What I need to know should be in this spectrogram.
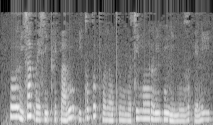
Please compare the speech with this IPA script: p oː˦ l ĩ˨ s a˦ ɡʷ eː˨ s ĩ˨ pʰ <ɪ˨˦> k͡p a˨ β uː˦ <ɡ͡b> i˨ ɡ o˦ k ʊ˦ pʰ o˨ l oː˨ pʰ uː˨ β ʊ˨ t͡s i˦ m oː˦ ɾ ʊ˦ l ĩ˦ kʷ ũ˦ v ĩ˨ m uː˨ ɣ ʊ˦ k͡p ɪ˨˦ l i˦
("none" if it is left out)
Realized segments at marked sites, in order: ɪ˨˦, k͡p

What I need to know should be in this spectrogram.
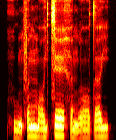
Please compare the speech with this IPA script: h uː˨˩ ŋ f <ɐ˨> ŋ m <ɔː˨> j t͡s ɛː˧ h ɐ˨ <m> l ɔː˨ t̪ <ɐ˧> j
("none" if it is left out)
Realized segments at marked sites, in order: ɐ˧, ɔː˨˧, ŋ, ɐ˧

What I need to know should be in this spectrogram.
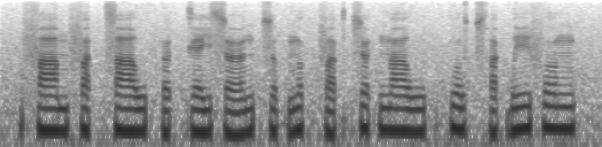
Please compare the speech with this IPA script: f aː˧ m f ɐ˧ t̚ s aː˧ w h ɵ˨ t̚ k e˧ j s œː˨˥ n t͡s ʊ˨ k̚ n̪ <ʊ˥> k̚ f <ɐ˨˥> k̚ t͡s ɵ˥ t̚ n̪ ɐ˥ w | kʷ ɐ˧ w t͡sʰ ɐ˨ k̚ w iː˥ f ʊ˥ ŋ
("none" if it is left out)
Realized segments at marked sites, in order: ʊ˥, ɐ˨˥

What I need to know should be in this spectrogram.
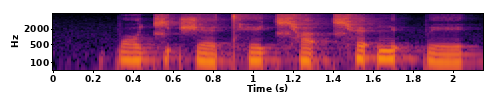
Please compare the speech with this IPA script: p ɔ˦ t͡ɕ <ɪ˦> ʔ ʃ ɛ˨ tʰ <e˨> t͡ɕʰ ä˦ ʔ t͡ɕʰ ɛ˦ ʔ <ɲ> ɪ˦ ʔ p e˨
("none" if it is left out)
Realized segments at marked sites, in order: ɪ˦, e˦˨, n

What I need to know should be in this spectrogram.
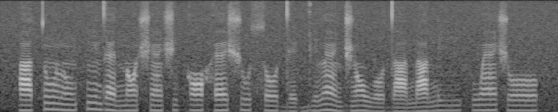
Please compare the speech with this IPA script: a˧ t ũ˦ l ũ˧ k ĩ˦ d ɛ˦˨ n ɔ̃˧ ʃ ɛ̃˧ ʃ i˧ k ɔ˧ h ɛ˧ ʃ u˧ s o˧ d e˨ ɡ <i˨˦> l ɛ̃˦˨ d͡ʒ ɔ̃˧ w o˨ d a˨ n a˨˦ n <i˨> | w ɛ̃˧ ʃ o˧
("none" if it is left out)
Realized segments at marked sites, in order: i˨˦, i˦

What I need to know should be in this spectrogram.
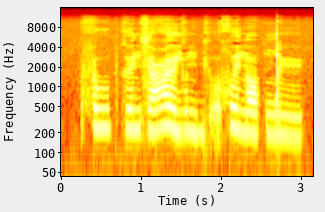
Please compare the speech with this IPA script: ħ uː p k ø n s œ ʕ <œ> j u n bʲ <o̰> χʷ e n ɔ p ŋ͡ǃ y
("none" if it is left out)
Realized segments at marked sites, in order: œ, o̰

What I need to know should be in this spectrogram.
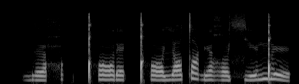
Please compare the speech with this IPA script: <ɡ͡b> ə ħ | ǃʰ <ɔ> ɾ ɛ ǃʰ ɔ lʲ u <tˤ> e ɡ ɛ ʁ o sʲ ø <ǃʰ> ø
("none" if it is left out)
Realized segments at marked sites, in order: ɡ, ɔ, tˤ, ŋ͡ǃ

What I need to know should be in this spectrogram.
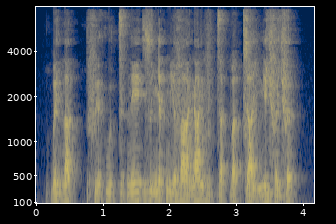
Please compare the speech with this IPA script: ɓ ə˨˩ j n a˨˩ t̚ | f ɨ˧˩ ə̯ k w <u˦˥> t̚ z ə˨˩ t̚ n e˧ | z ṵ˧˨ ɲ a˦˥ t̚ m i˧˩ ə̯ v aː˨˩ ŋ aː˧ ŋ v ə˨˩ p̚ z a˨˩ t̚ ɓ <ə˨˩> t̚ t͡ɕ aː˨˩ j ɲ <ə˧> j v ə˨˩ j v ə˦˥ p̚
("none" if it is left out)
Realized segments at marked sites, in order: u˨˩, a˨˩, ə˧

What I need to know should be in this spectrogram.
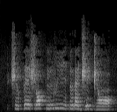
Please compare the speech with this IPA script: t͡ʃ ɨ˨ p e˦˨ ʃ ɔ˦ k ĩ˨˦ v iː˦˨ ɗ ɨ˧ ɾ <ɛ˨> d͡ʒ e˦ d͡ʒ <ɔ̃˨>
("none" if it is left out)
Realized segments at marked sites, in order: ɛ˨, ɔ̃˧

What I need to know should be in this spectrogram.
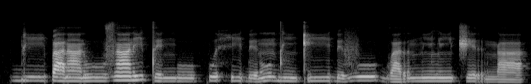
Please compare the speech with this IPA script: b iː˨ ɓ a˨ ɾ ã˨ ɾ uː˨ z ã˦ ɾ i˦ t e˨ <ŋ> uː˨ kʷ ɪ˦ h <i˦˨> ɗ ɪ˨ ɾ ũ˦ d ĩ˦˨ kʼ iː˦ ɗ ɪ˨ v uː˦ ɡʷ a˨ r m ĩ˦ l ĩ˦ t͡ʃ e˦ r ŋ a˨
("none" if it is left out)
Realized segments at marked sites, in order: ŋ, i˦˨

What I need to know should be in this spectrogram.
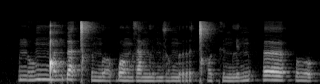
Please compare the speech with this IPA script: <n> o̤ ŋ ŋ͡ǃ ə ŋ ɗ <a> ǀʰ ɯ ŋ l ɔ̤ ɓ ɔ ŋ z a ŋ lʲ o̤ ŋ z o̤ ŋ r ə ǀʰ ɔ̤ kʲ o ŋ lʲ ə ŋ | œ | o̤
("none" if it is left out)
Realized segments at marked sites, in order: n, a

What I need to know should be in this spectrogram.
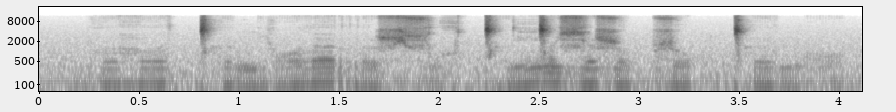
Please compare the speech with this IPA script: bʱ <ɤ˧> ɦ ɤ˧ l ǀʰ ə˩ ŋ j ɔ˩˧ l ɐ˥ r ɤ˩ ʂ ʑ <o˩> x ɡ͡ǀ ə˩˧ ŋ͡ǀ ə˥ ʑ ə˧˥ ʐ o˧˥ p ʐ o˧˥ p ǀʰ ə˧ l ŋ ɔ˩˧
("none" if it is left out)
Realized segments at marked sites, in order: ɤ˧, o˩

